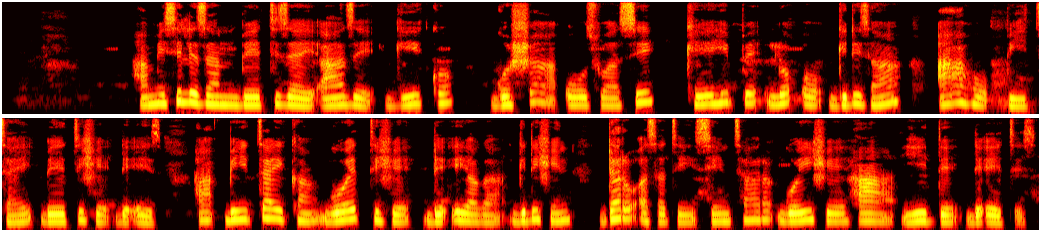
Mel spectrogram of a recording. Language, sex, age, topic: Gamo, male, 25-35, agriculture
